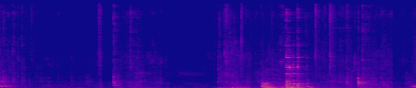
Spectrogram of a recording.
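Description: A spoon scrapes and clinks inside a bowl as dry ingredients and water are mixed into a spiced batter for stuffed eggplant, in uneven close bursts with short quiet gaps.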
